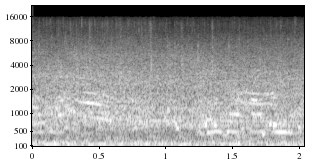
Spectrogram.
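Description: Stadium crowd cheering and shouting in a steady din of many voices: supporters celebrating a home goal.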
